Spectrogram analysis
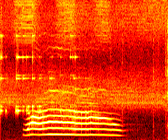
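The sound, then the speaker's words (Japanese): A cat that has wandered into a house gives one long, steady, high meow lasting over a second. After a short pause a brief, sharp cry is cut off at the end. “猫？どこから入ってきたのかしら。”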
